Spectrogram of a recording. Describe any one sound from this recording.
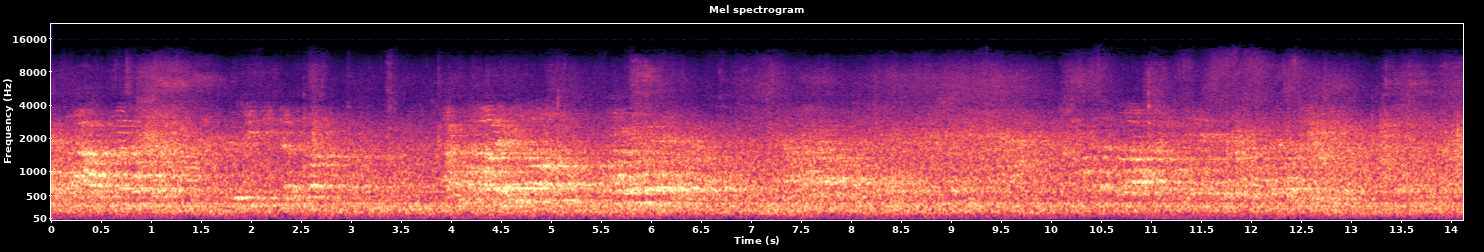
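Hockey skates scrape across ice.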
